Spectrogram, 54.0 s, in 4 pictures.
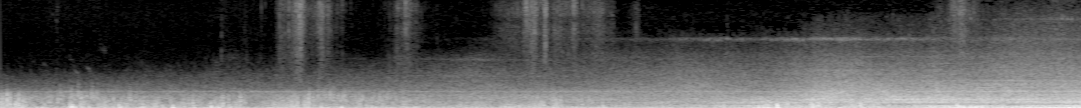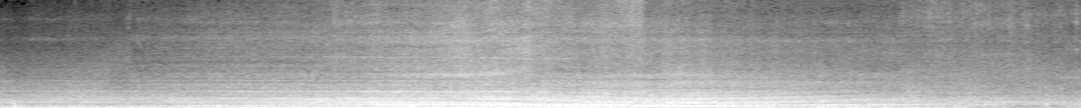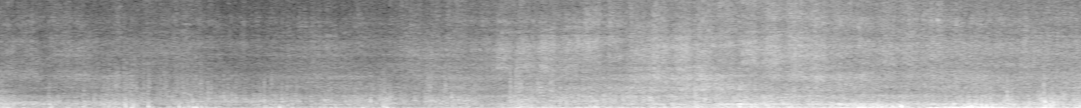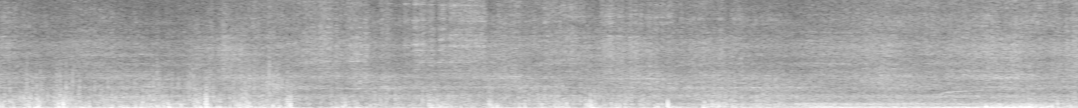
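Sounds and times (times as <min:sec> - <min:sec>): diesel locomotive engines passing: 0:00.0 - 0:54.0
clickety-clack of train wheels: 0:13.4 - 0:54.0.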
